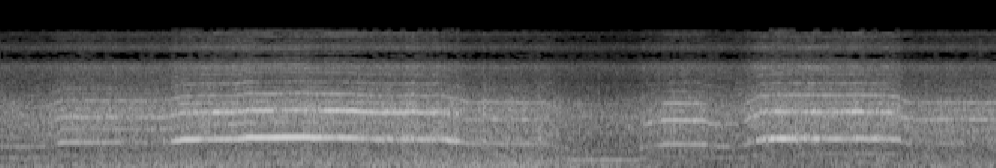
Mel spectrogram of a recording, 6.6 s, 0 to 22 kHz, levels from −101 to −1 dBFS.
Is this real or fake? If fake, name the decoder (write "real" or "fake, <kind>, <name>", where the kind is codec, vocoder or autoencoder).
real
